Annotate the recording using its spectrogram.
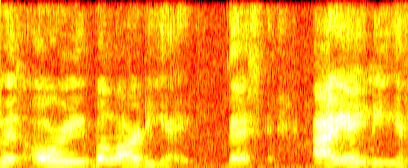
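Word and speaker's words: Orie Ballardiae: So, her name is Ori Ballardier. That's, I-A-D is pronounced A.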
